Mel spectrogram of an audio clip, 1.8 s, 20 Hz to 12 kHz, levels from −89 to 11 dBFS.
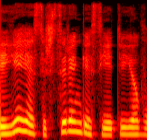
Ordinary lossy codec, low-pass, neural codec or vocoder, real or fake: Opus, 64 kbps; 10.8 kHz; vocoder, 44.1 kHz, 128 mel bands every 512 samples, BigVGAN v2; fake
